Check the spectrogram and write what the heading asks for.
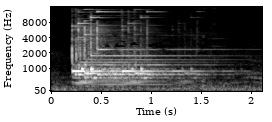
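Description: Live-stream donation alert chime: a bright electronic chime strikes about a quarter second in and rings out, fading over about a second and a half, announcing a Super Chat donation.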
